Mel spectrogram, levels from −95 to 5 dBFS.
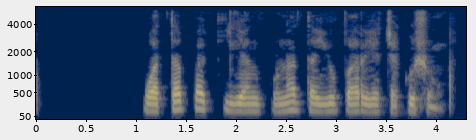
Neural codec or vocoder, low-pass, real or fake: none; 5.4 kHz; real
